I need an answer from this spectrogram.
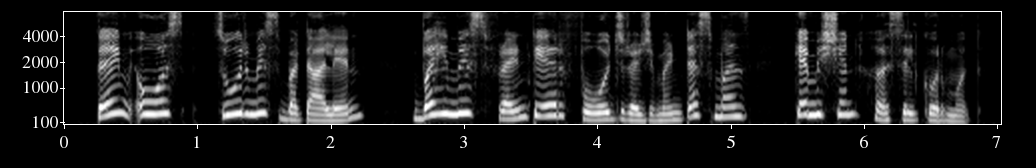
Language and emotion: Kashmiri, neutral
